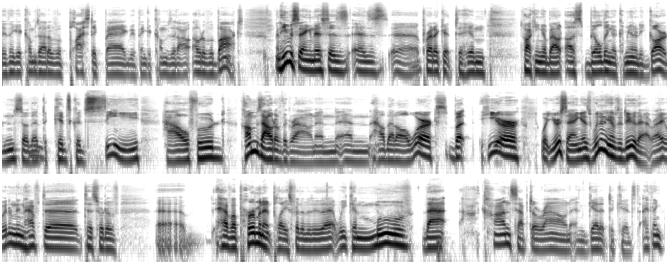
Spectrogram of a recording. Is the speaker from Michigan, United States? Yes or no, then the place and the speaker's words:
yes; Detroit, Michigan, United States; born there; I spent a lot of time in the neighborhood where I was born here in Detroit, over on the west side near St. Cecilia, Grand River, and Livernois.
